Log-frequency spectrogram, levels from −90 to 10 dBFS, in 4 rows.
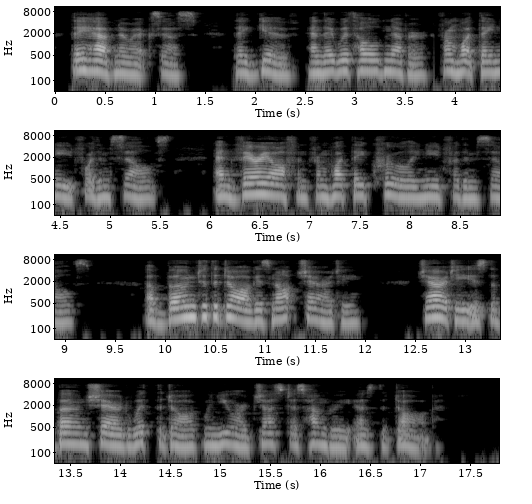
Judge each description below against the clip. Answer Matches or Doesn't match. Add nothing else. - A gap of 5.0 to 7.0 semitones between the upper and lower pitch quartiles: Doesn't match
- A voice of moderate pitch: Matches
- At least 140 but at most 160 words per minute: Doesn't match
